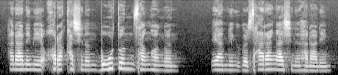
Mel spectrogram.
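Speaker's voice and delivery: ordinary talk, nothing marked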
